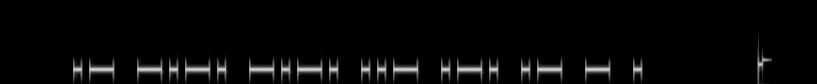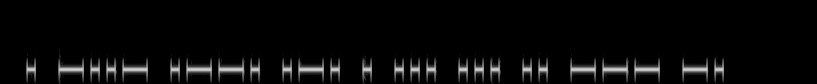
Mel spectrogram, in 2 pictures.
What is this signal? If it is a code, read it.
Morse code, heard as a keyed tone, about 15 wpm, 700 Hz. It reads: ACCURATE EXPRESSION
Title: Sentences from Top 1200 Words - New Word Drill Alt - 15wpm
